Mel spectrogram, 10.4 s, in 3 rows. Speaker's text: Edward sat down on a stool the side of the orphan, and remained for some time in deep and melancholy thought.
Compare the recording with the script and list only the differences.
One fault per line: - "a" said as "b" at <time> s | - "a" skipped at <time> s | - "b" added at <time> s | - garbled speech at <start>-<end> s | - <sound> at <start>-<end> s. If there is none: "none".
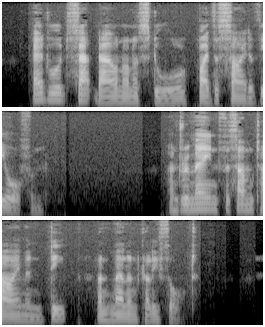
- "by" added at 2.6 s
